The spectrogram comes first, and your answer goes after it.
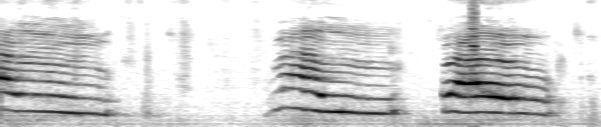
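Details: Bongji the house cat, anxious after his owner left and staring at the door, calls three times in a row: long, clear meows that fall slightly in pitch, each about a second long with short pauses between.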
